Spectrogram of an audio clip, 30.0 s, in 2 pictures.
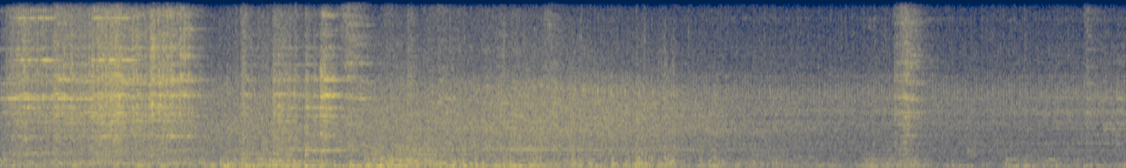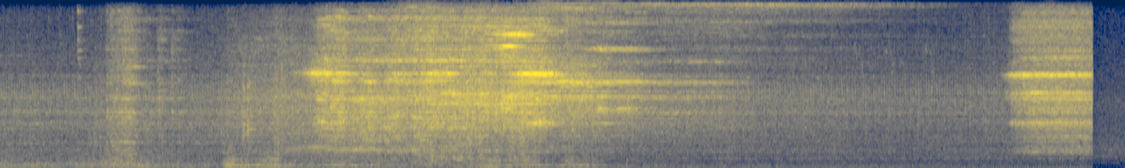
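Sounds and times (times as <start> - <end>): train coaches rolling past: 0.0 - 30.0
high wheel squeal: 18.4 - 29.6.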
